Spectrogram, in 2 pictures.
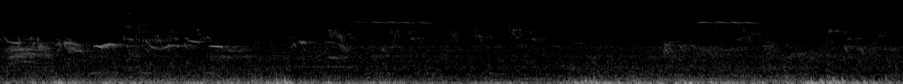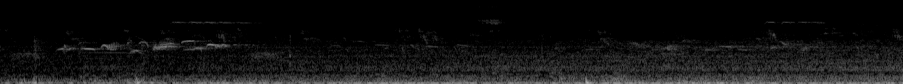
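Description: Birds chirping over a low rumble that grows louder through the second half as a GWR Class 158 diesel multiple unit draws slowly up to the level crossing.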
